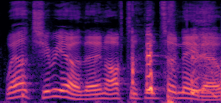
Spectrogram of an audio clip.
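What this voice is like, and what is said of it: Mock almost-British Cary Elwes accent. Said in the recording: “Classic Carrie Elwes. ... Some weird, almost British accent that doesn't fit anywhere in the movie. ... This guy faking it. ... He does the same accent in Twister.”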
